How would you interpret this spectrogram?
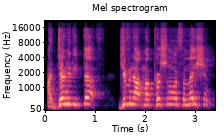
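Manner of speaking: high, heated list of charges; angry accusation. Real, not acted. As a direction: fire off each offence with outrage. Angrily listing the offences against him.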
